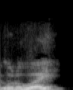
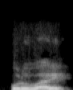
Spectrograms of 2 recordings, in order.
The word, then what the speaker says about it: Uruguay: esta palabra eh originalmente Uruguay que decimos hoy Uruguay es el mismo caso que Paraguay tendría la la pronunciación correcta es uruguaí y el urugua es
